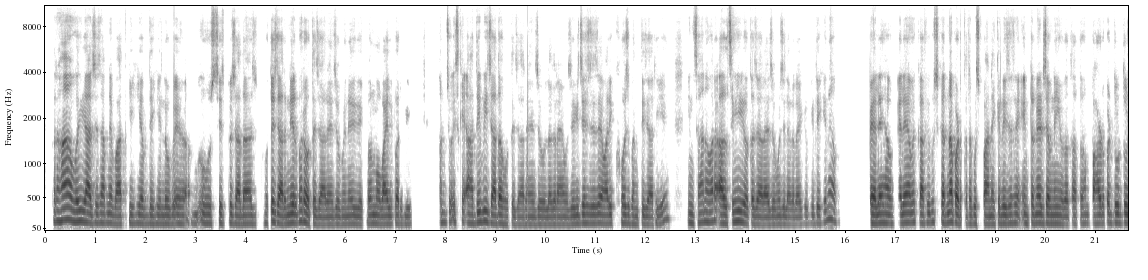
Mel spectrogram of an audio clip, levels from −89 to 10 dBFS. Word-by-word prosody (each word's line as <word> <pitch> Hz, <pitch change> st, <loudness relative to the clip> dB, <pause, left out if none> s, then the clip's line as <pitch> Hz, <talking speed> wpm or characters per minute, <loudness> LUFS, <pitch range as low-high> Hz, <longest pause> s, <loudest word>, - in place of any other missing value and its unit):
पर 155 Hz, -, -2 dB
हाँ, 170 Hz, +3 st, +5 dB
वही 155 Hz, -1 st, +3 dB
आज 135 Hz, -3 st, +5 dB
जैसा 135 Hz, +1 st, -1 dB
आपने 130 Hz, 0 st, -1 dB
बात 115 Hz, 0 st, 0 dB
की 125 Hz, -1 st, -4 dB
कि 130 Hz, -, -3 dB
अब 120 Hz, -1 st, -1 dB
देखिए, 120 Hz, 0 st, -3 dB
लोग 120 Hz, 0 st, -1 dB
अ, -, -, 0 dB
अब 125 Hz, +1 st, -7 dB
उस 125 Hz, -1 st, -2 dB
चीज़ 130 Hz, -2 st, -2 dB
पे 135 Hz, -, 0 dB
ज़्यादा 120 Hz, 0 st, +2 dB
ज 120 Hz, -, -8 dB, 0.2 s
होते 130 Hz, +4 st, +1 dB
जा 135 Hz, -4 st, +5 dB
रहे 115 Hz, +1 st, +1 dB
निर्भर 135 Hz, +4 st, +2 dB
होते 120 Hz, -3 st, +3 dB
जा 110 Hz, -1 st, 0 dB
रहे 110 Hz, -, -1 dB
हैं 110 Hz, -, -4 dB
जो 115 Hz, 0 st, -2 dB
मैंने 115 Hz, +1 st, -3 dB
भी 115 Hz, -, -1 dB
देखा, 115 Hz, +1 st, -4 dB
और 120 Hz, -, 0 dB
मोबाइल 120 Hz, -1 st, +2 dB
पर 120 Hz, -2 st, 0 dB
भी, 115 Hz, 0 st, -6 dB, 0.6 s
और 145 Hz, -, -5 dB
जो 140 Hz, +2 st, -5 dB
इसके -, -, -5 dB
आदी 130 Hz, +2 st, +1 dB
भी 155 Hz, +1 st, +2 dB
ज़्यादा 130 Hz, -3 st, +4 dB
होते 115 Hz, 0 st, -6 dB
जा 110 Hz, 0 st, -4 dB
रहे 110 Hz, 0 st, -5 dB
हैं 110 Hz, -, -3 dB
जो 110 Hz, 0 st, -2 dB
लग 110 Hz, 0 st, -1 dB
रहा 110 Hz, -, -1 dB
है 110 Hz, -, -2 dB
मुझे, 110 Hz, +1 st, -2 dB
कि 120 Hz, -, 0 dB
जैसे-जैसे 125 Hz, +1 st, 0 dB
हमारी 120 Hz, 0 st, +2 dB
खोज 130 Hz, -1 st, -2 dB
बनती 115 Hz, 0 st, -4 dB
जा 115 Hz, -1 st, 0 dB
रही 115 Hz, +3 st, -5 dB
है, 180 Hz, +6 st, -8 dB, 0.4 s
इंसान 135 Hz, +2 st, -3 dB
हमारा 150 Hz, +2 st, +1 dB
आलसी 125 Hz, +3 st, +2 dB
ही 155 Hz, 0 st, +2 dB
होता 125 Hz, -3 st, +1 dB
जा 115 Hz, -1 st, +1 dB
रहा 110 Hz, 0 st, +2 dB
है 110 Hz, -, +1 dB
जो 115 Hz, 0 st, -4 dB
मुझे 115 Hz, 0 st, -3 dB
लग 110 Hz, -1 st, -4 dB
रहा 110 Hz, 0 st, -3 dB
है। -, -, -7 dB
क्योंकि 120 Hz, +1 st, -9 dB
देखिए 125 Hz, +5 st, -4 dB
ना, 185 Hz, -1 st, -2 dB, 0.7 s
पहले 130 Hz, 0 st, +6 dB
हम 130 Hz, -2 st, +1 dB
पहले 130 Hz, +2 st, +1 dB
हमें 140 Hz, +1 st, +1 dB
काफ़ी 130 Hz, +1 st, +1 dB
कुछ 150 Hz, +1 st, -6 dB
करना 140 Hz, +1 st, +4 dB
पड़ता 125 Hz, -3 st, +2 dB
था -, -, 0 dB
कुछ 125 Hz, -1 st, -3 dB
पाने 115 Hz, -1 st, +1 dB
के 125 Hz, -, -3 dB
लिए, 125 Hz, 0 st, +2 dB
जैसे 130 Hz, +2 st, -1 dB
इंटरनेट 130 Hz, 0 st, +1 dB
जब 125 Hz, -1 st, +3 dB
नहीं 125 Hz, 0 st, 0 dB
होता 115 Hz, -1 st, 0 dB
था 120 Hz, -, -1 dB
तो 125 Hz, -, -4 dB
हम 125 Hz, -, -7 dB
पहाड़ों 125 Hz, 0 st, +2 dB
पर 135 Hz, -, 0 dB
दूर-दूर 130 Hz, 0 st, +1 dB
125 Hz, 270 wpm, -22 LUFS, 115-130 Hz, 0.7 s, पहले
